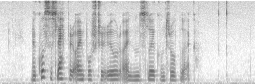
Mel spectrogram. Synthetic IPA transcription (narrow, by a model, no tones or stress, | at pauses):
mɛnkʰʊsɔslɛpəɾɔ̰ʏnbʊʂʈ̪ʰɪɾʔʉːɹɔ̰ʏnʊnslujkʊnt̪ʰɾuːpʊlœ̰ːkḁ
